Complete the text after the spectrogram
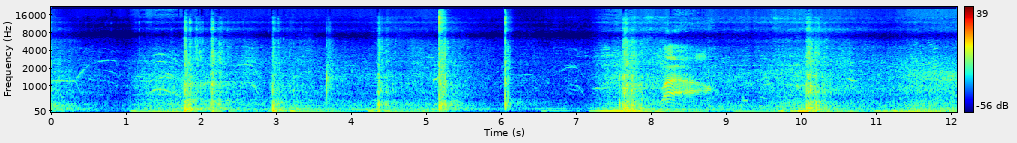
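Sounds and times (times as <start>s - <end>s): fireworks bangs: 0.0s - 6.5s.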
